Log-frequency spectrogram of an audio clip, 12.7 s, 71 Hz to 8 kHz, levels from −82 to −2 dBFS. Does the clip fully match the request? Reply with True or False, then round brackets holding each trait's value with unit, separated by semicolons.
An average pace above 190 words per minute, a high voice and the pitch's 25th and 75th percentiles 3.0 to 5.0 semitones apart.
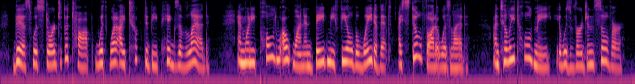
True (205 wpm; 220 Hz; 4.5 semitones)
